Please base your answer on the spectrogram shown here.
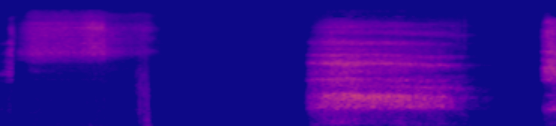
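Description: Deep breathing during a yoga practice, a long airy inhale followed after a pause by a fuller, louder exhale, close and alone in a quiet room.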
